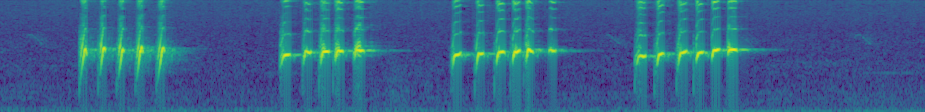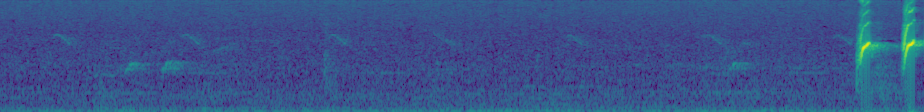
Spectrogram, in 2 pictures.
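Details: Greater green leafbird lure call: four quick bursts of rapid chattering notes, each rising slightly at its end, spaced about a second apart, followed by a long pause and a final short burst.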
